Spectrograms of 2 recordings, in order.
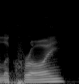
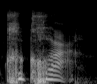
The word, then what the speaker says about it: LaCroix: And could you say Melly is like a tropical LaCroix, but Melissa is polar seltzer water? – I think it's pronounced LaCroix.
